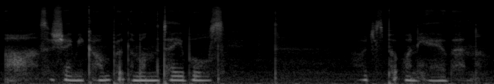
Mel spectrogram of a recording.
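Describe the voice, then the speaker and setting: A woman whispering softly in a breathy, gentle, unhurried way, musing aloud as she gives ASMR commentary on a game. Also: mid-range voice, little pitch movement. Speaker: host of a gaming ASMR channel.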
